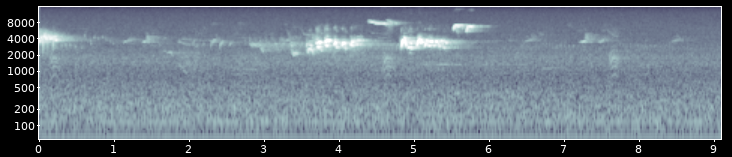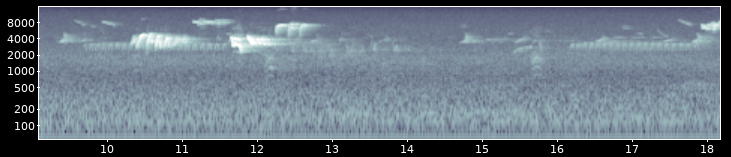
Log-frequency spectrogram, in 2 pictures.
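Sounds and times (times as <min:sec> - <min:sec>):
European robin singing Erithacus rubecula: 0:00.0 - 0:00.5, 0:02.3 - 0:06.0, 0:09.4 - 0:13.2, 0:15.1 - 0:18.1.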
